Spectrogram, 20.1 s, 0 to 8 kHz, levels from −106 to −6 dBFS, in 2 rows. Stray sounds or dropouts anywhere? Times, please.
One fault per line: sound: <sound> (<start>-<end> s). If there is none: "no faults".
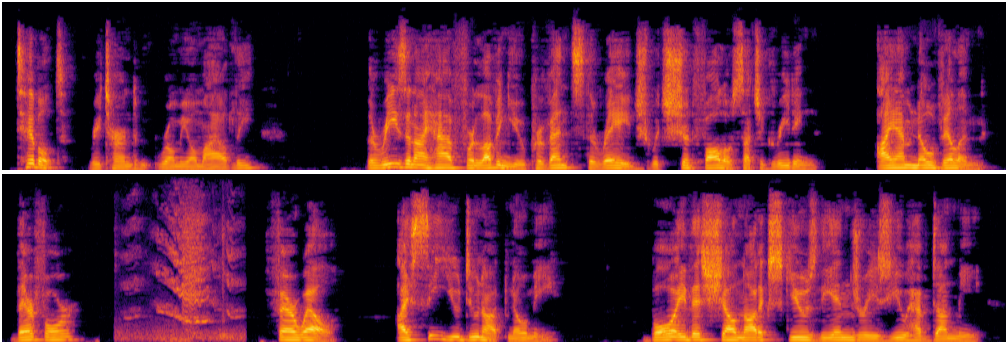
sound: squeak (11.2-12.5 s)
